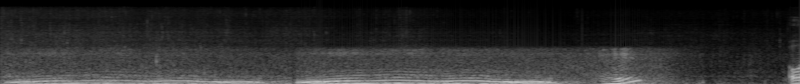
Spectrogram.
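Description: North Atlantic right whale calls: two long calls with harmonics, each arching up and down in pitch, followed about six seconds in by a short rising up-call.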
